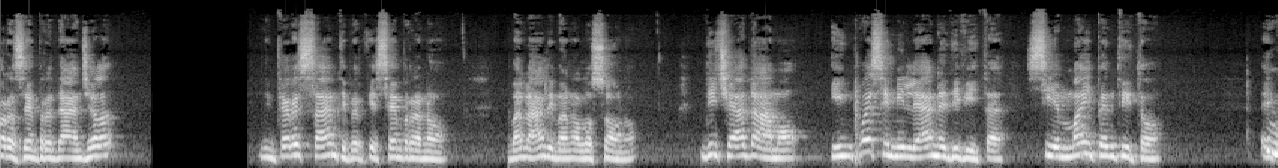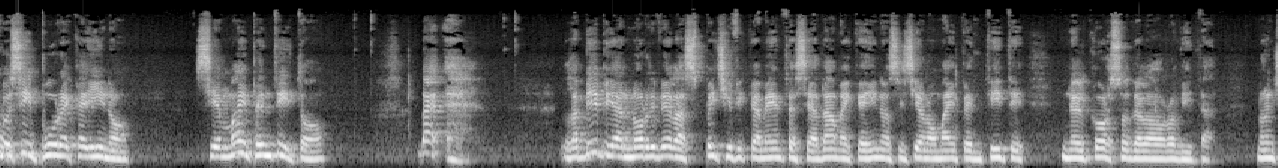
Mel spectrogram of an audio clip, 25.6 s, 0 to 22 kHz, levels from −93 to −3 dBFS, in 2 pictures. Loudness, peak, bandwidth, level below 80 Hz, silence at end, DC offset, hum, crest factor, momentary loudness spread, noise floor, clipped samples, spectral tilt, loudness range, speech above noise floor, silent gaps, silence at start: -12 LUFS; 0 dBFS; 18 kHz; -56 dBFS; 0 s; under 0.1%; none; 12 dB; 8 LU; -52 dBFS; under 0.1%; -4.5 dB/octave; 3 LU; 40 dB; 1.51-2.47 s; 0 s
